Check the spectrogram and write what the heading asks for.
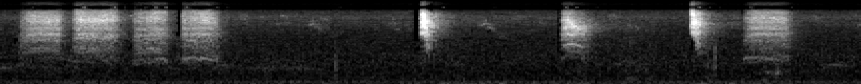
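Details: Bird outside a house mobbing a cat, chirping, calling other birds and diving at it, persisting for about a month; harsh broadband scolding bursts, four in quick succession, then sharp clicks and further rasping notes spaced about a second apart.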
